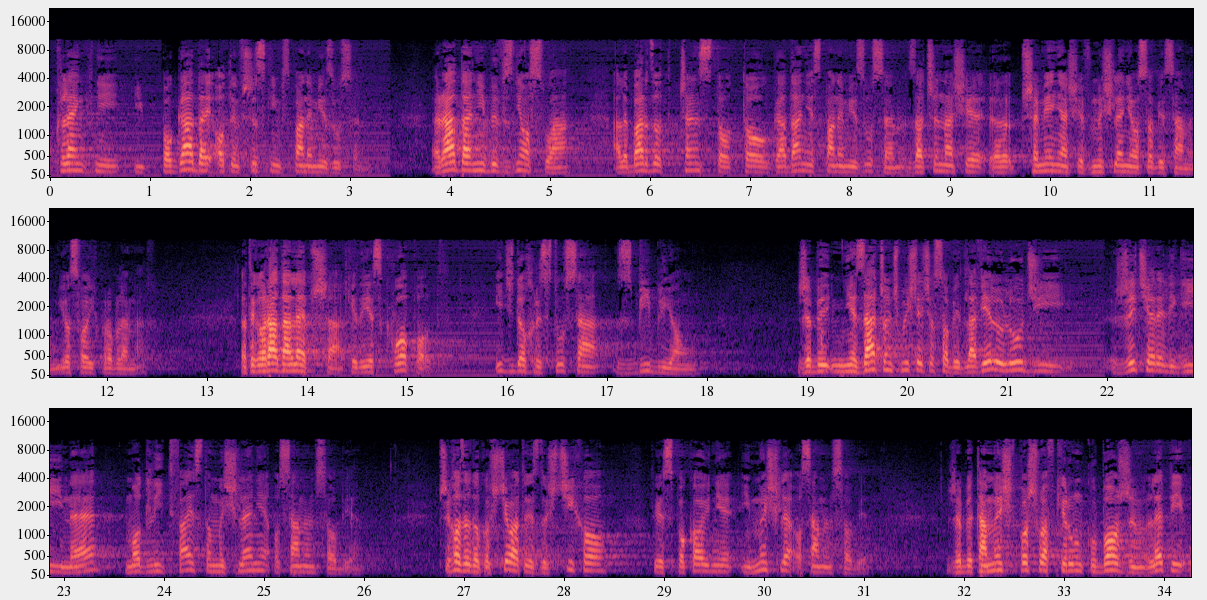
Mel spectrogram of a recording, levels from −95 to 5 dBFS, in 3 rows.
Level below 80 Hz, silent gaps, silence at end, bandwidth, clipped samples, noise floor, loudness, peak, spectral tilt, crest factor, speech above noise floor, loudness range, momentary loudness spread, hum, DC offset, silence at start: -60 dBFS; none; 0 s; 10.5 kHz; under 0.1%; -61 dBFS; -24 LUFS; 0 dBFS; -4 dB/octave; 24 dB; 36 dB; 7 LU; 14 LU; none; under 0.1%; 0 s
